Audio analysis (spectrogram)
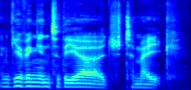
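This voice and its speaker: A man's voice: lowish voice, moderate pace. A young adult man reading a scripted, personal look back as a voice-over. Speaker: video narrator. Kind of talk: scripted retrospective voice-over narration. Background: music under the voice.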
